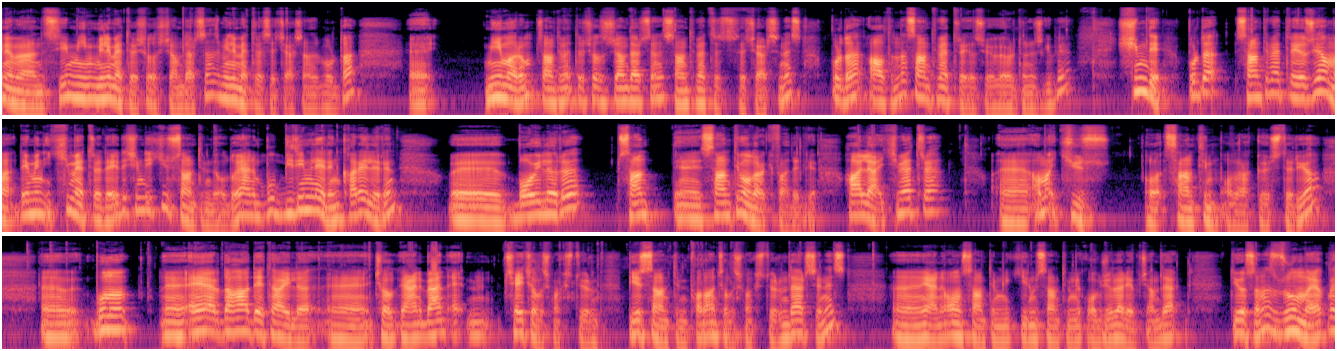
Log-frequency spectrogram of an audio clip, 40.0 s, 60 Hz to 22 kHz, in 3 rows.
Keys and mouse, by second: 27.7-28.4 ctrl+middle drag, 29.2-30.2 ctrl+middle drag, 30.7-32.1 shift+right drag, 33.0-33.5 shift+middle drag, 35.0 shift+middle drag, 35.7-39.6 shift+drag.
